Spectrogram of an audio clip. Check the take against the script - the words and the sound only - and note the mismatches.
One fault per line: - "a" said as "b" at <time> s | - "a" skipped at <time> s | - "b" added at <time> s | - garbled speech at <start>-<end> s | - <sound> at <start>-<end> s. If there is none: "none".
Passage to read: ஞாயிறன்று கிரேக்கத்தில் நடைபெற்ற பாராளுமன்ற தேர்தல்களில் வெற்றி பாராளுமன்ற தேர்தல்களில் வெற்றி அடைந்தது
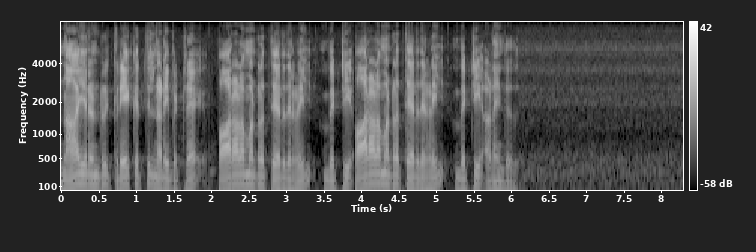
none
